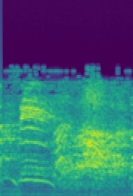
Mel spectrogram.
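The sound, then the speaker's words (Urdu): Political slogan chanted at a rally: a single voice calls out briefly, then a loud massed roar of the crowd answers and holds to the end. “نعرہ”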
